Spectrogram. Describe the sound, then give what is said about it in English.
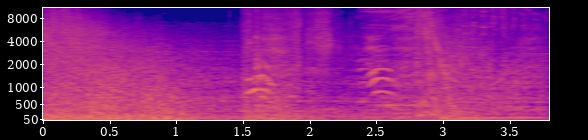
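Blasting sound effects from a villain's attack in a superhero action series: a faint, continuous rumbling roar broken by a few sharper bursts, some carrying brief whining electronic tones. “All that blasting from Lord Zed, or Master Zed, sorry, and this is what causes them to demorph?”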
